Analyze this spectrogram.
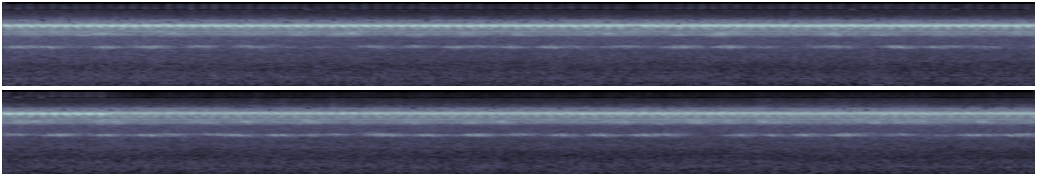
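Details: Night-time cricket and insect chorus in the rain, somewhere in India: a dense, shrill, pulsed trill that thins out partway through, under a lower chirping band in repeated short bursts and steady rain patter.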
